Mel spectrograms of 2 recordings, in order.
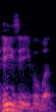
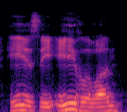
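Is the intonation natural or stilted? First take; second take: natural; stilted. First: It has a natural, conversational intonation. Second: It has a stilted, primitive-sounding intonation. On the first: The speaker calls it right. "Surely he's meant to say, no, it's not the doctor. He's the evil one" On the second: The speaker calls it wrong. "has the wrong intonation here"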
